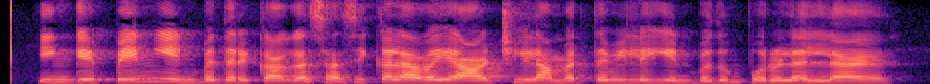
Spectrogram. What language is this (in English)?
Tamil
